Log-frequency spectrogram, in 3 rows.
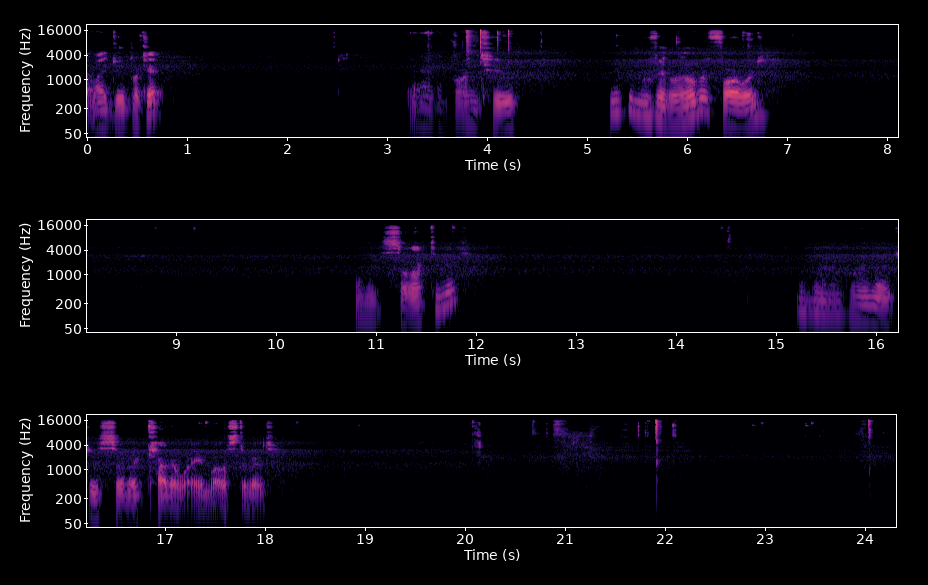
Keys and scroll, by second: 20.8 BackSpace, 21.9 super+z, 24.1 BackSpace.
